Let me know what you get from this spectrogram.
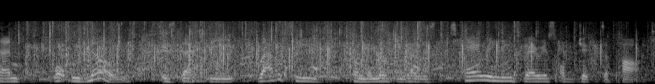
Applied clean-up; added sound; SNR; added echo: none; Applause; -1 dB; none.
